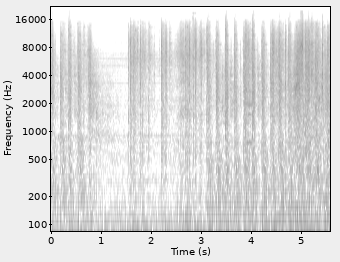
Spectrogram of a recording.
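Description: Rapid automatic gunfire from an auto turret shooting at enemies in Borderlands 2, dense bursts of shots crackling almost continuously, loud and close, with no voices.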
